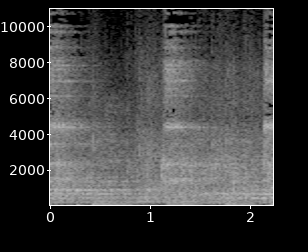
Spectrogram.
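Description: Devotional aarti music in a temple hall: a steady beat of one ringing strike about every second, deep drum notes and a held melody line, with worshippers clapping along.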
